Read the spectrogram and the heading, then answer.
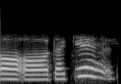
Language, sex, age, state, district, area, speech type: Assamese, female, 18-30, Assam, Biswanath, rural, conversation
